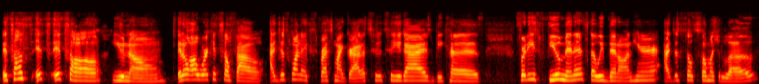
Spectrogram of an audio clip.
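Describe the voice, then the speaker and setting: A woman's voice: mid-range voice, a little slow, bright, forceful tone, clear, resonant tone, no echo, low-quality recording. A woman from Samoa hosting a casual podcast talk, effusive and spiritual, with lots of fillers. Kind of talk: casual conversation.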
